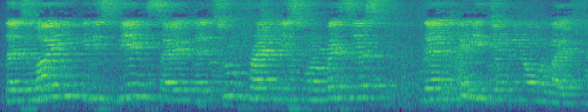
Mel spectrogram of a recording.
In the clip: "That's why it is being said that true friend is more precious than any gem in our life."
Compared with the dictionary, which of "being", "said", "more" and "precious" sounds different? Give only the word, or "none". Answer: precious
